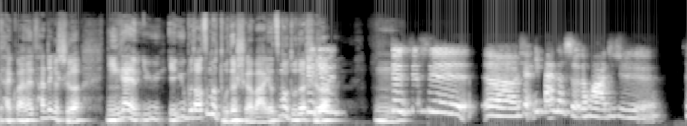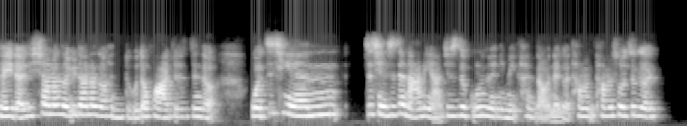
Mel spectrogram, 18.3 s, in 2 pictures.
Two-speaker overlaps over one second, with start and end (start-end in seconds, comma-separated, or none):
none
